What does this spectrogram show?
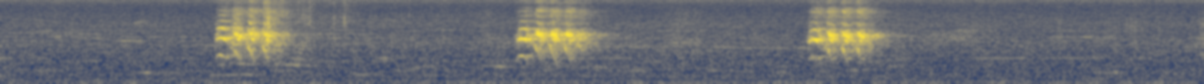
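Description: A bird giving three harsh calls, each under half a second long, about a second and a half apart.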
